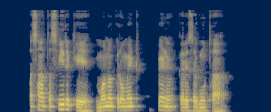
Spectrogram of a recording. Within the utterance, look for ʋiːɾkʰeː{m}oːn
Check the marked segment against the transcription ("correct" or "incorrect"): correct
